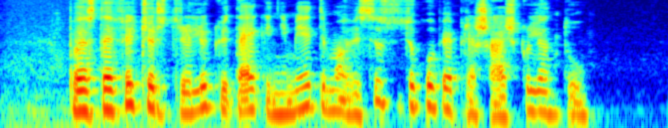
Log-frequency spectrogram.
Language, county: Lithuanian, Šiauliai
